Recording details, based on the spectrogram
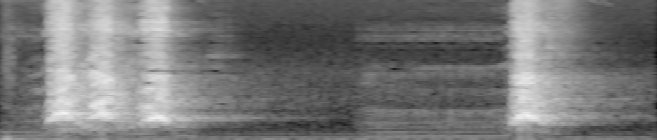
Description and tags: Dog Bark Light Agressive
Mad barking dog.
agressive, angry, Bark, barking, Dog, growl, growling, hissing, mad, upset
